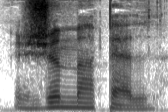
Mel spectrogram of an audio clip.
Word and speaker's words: je m'appelle: both formally and informally so let's practice that je m'appelle je m'appelle as for me je m'appelle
